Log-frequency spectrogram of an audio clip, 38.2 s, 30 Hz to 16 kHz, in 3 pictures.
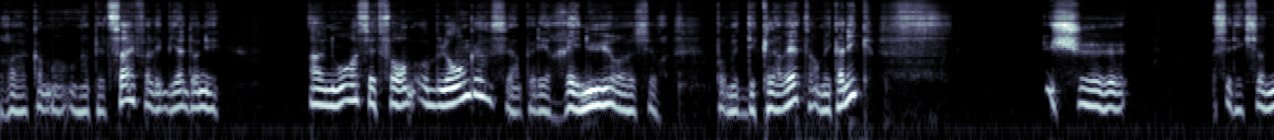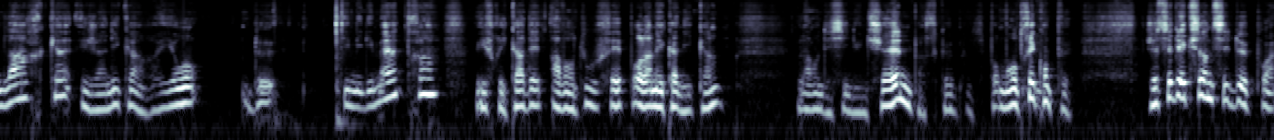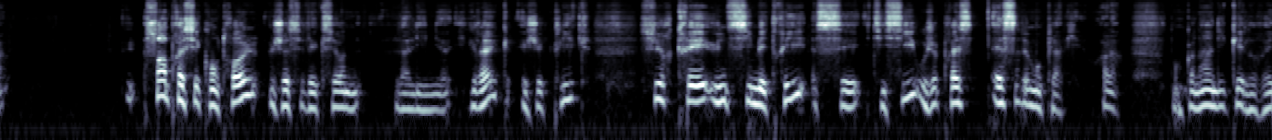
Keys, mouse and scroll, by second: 0.2 click, 2.5 click, 6.0 click, 9.4 right click, 11.5 click, 13.9 click, 15.3 KP_1, 15.5 KP_0, 16.1 Return, 16.3 Return, 19.2 click, 21.5 click, 27.9 click, 35.3 s.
